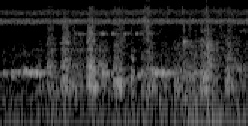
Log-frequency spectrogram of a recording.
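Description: Rottweiler panting through an open mouth in quick, regular breaths.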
